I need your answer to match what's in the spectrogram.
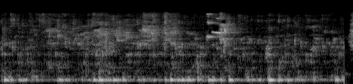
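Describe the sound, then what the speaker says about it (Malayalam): Water pours into two bowls beside a backyard pond, a continuous close splashing trickle with a low steady hum underneath and small fluctuations throughout. "ഈ രണ്ട് ബൗളിനകത്തും നിറച്ച് വെള്ളം പിടിക്കുകയാണ്"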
